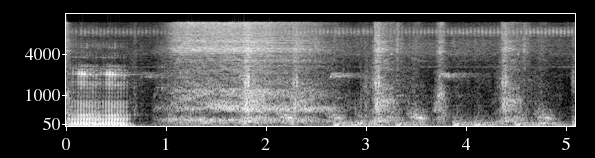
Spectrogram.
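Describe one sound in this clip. A large animal snorts and bellows loudly.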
